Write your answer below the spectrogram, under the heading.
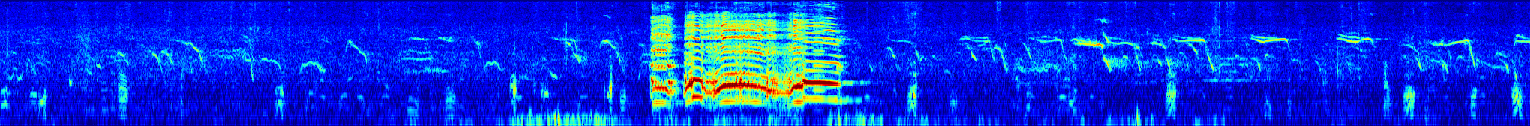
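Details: Chickens on a farm at afternoon feeding time: one loud, harsh, harmonic call lasting over a second rises above a steady background of scattered high peeping chirps and soft clucks, with a low rumble underneath.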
